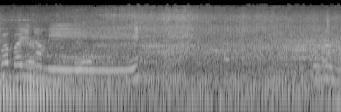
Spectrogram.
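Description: People's voices, one drawn out into a long held call that rises at its end, over the low running of a small engine that fades out early on.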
